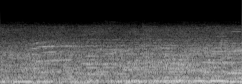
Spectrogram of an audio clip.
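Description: Casino slot floor din: electronic tones and jingles from slot machines over background voices and a steady low hum.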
